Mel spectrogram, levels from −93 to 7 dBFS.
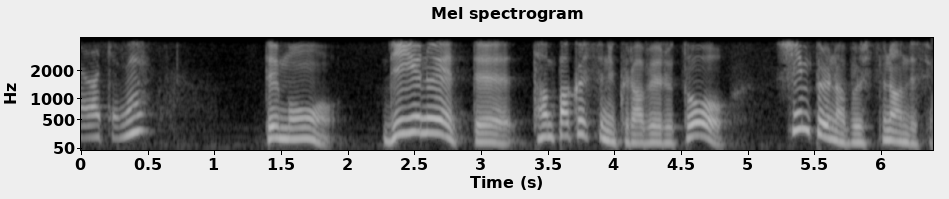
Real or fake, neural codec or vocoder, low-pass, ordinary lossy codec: real; none; 3.6 kHz; none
